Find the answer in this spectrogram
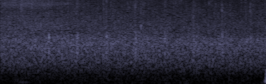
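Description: Audience applauding in a concert hall, soft and steady.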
